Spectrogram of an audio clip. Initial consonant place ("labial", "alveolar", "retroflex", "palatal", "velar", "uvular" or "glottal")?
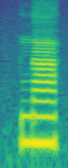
alveolar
